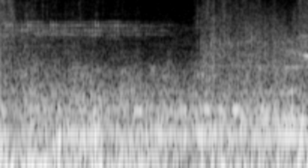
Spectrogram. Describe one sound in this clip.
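A fire roars and crackles in the distance.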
